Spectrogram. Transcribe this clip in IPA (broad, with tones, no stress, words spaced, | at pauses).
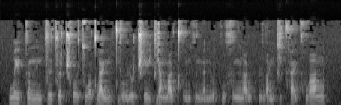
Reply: we˥˧ɪ̯ kɤ˥˧ n̪i˥˩nt͡sɹ̩˥t͡sɹ̩˥˩ ʈ͡ʂʰo˧˥ʊ̯t͡swɔ˧˥ t̪wa˥˩ɪ̯my˥t̪jo˨˩ʊ̯ ɻu˥ʈ͡ʂʰe˧˥ɪ̯t͡ɕjä˥˧ mɑ˥˩ʊ̯t̪ʰɤ˨˩ŋ xu˥˩n̪a˨˩n lɤ˥˧ku˥˩ xɤ˥ŋn̪ɑ˨ʊ̯ | ɻwɑ˨˩ŋt͡ɕi˥t̪ʰa˧˥ɪ̯ t̪ʰwɑ˥ŋ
